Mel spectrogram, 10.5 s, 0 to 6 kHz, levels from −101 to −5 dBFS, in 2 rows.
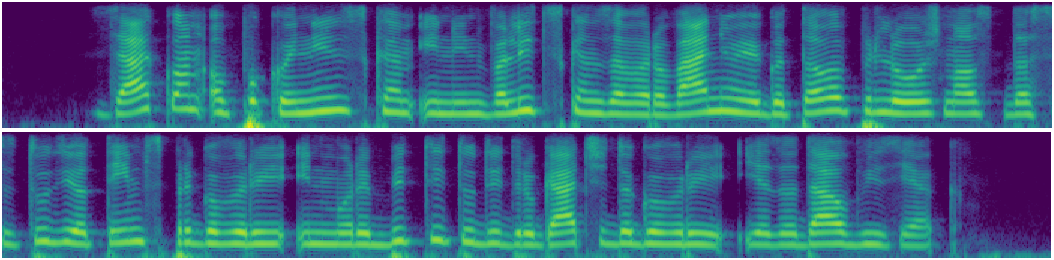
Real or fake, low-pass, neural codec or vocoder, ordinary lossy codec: fake; 5.4 kHz; codec, 24 kHz, 3.1 kbps, DualCodec; Opus, 32 kbps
